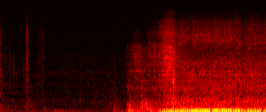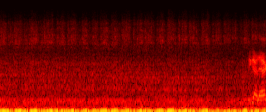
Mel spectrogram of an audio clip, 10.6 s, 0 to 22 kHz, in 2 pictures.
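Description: A 1946 Chevy dump truck's 216 engine cranks after a quiet pause, catches and settles into a steady, loud, rumbling idle that continues to the end.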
